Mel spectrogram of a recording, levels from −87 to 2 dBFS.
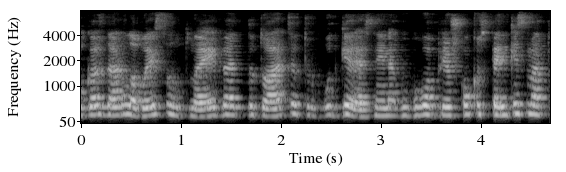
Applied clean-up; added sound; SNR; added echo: neural mask model DeepFilterNet 3.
